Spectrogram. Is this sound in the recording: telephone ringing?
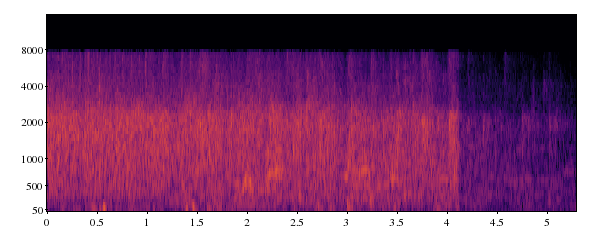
no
